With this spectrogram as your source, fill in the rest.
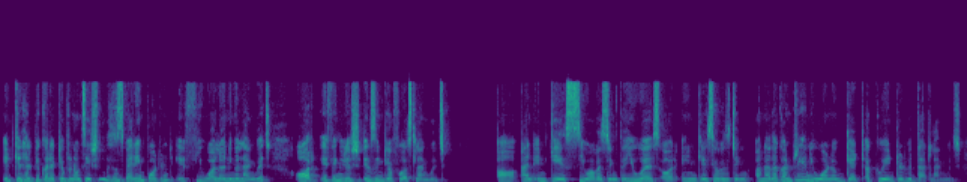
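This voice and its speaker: A woman's voice: a little high, fairly even intonation, fast talker, warm tone. A woman host chatting enthusiastically while explaining a tech feature.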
